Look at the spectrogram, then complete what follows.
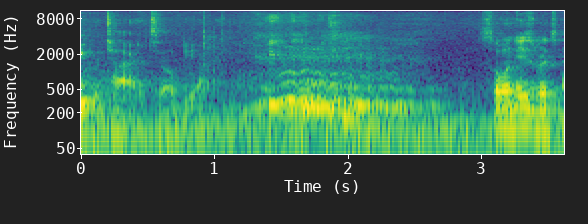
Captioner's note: audience laughing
